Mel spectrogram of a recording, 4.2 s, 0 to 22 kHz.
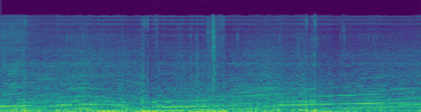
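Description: Porsche 911 GT3 RS flat-six engine heard from inside the cabin, accelerating hard from low speed. Its pitch climbs with the revs and drops back at each upshift.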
